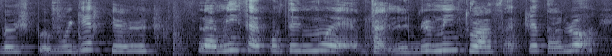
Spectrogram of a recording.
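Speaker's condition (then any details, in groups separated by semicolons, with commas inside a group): Cerebral palsy; cerebral palsy from lack of oxygen at birth, all motor function damaged, cognition intact, wheelchair user; speech and expression disability, articulation on radio needs considerable effort and concentration, slight stumbling on early questions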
